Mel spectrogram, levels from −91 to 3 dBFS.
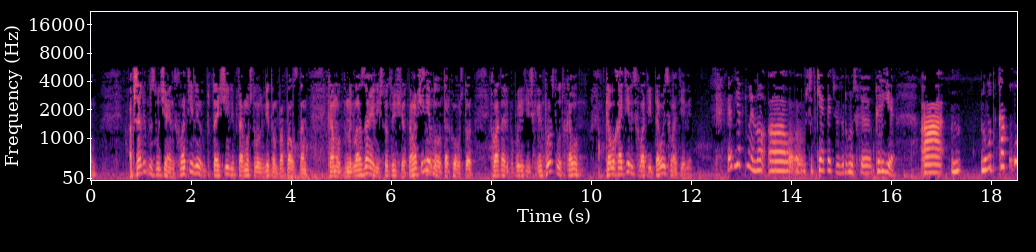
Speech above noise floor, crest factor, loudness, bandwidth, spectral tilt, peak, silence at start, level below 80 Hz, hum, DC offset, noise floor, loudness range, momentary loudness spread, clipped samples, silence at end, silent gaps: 21 dB; 18 dB; -22 LUFS; 6 kHz; -5.5 dB/octave; -4 dBFS; 0 s; -44 dBFS; none; under 0.1%; -43 dBFS; 3 LU; 8 LU; under 0.1%; 0 s; none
